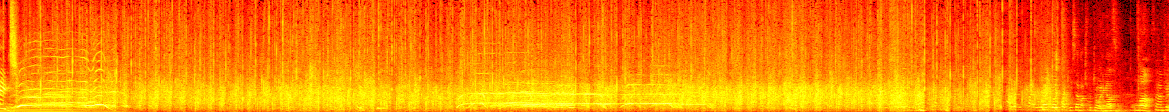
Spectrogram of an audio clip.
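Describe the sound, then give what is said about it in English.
A live audience claps loudly and steadily for over twenty seconds as a guest walks to the stage, with scattered whoops and cheers rising through it, before the applause thins out at the end as a few voices come through. “That's why I didn't want the applause to die, because”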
